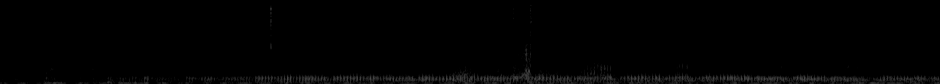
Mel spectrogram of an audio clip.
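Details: A domestic cat in hunting mode while chasing a laser pointer gives a steady, low, purr-like rumble with a rapid pulsing texture.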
